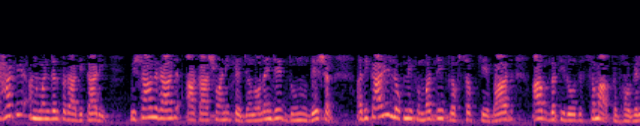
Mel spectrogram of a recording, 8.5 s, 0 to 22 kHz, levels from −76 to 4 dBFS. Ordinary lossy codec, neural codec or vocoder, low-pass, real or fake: none; none; 3.6 kHz; real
